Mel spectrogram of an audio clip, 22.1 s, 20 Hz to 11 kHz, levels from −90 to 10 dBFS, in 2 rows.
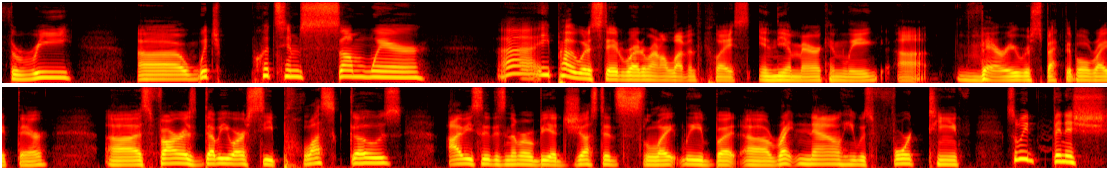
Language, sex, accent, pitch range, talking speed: English, male, American, 110-150 Hz, 135 wpm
